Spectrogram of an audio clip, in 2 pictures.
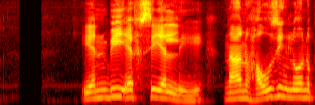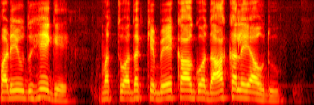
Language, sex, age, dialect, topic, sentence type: Kannada, male, 31-35, Coastal/Dakshin, banking, question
